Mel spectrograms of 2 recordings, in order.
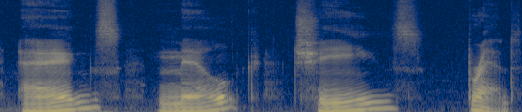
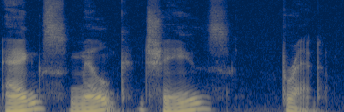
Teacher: we would use a downward inflection brand to say that we finished the list but on the items before that we would use a rising inflection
